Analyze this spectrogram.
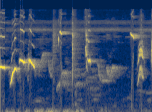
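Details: White-rumped shama, or murai batu, in a slow, relaxed song that draws other shamas into singing. Rising and falling whistled phrases, then scratchy warbles and a sharp return of high notes at the end.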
